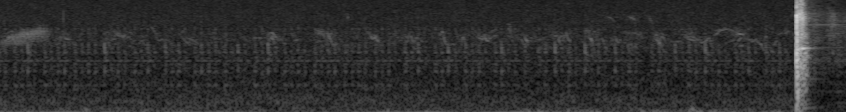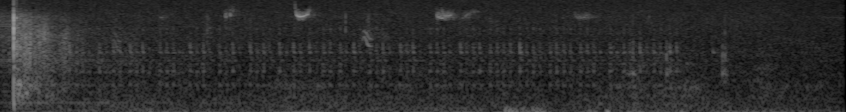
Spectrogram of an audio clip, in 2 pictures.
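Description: A single shot from a pre-charged pneumatic air rifle: one sharp crack, followed about a third of a second later by a fainter knock.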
